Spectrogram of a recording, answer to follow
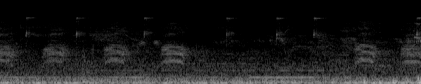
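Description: A crow cawing: four caws in quick succession about half a second apart, then one more near the end, over a steady low rumble and faint high chirps of small birds.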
